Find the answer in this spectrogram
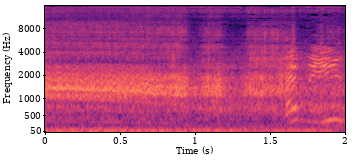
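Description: A man's long, held yell lasting about a second and a half, then a man's voice starting to speak near the end.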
